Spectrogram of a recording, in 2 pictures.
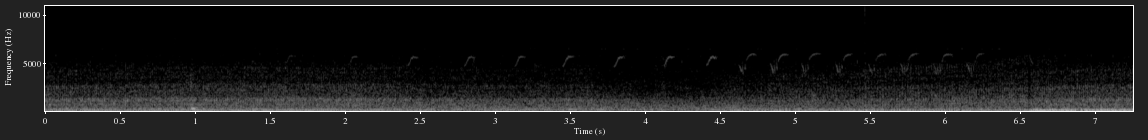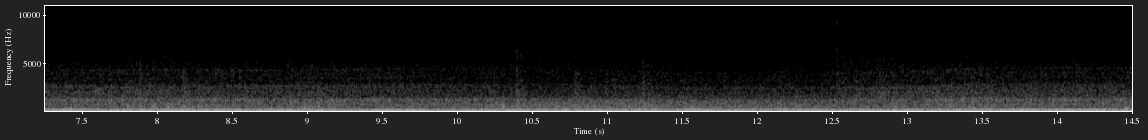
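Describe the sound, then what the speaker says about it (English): A tractor rolls along steadily in Farming Simulator 25, a continuous low engine drone that grows louder and fuller about halfway through, heard alone without talk. "it's looking good as my tractor keeps on rolling"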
